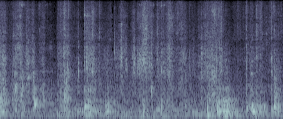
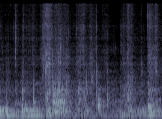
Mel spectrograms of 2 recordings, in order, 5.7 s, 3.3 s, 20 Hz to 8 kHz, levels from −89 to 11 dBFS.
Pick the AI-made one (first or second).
second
